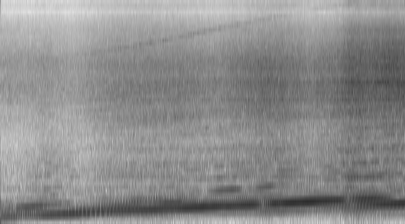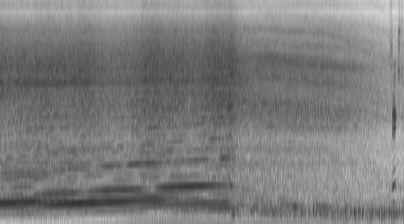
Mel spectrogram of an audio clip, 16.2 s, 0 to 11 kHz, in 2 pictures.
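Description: A naturally aspirated LS7 V8 on a dyno pull: loud, steady engine roar climbing in pitch over about twelve seconds as revs rise, then cutting off sharply and settling into a lower idle.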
